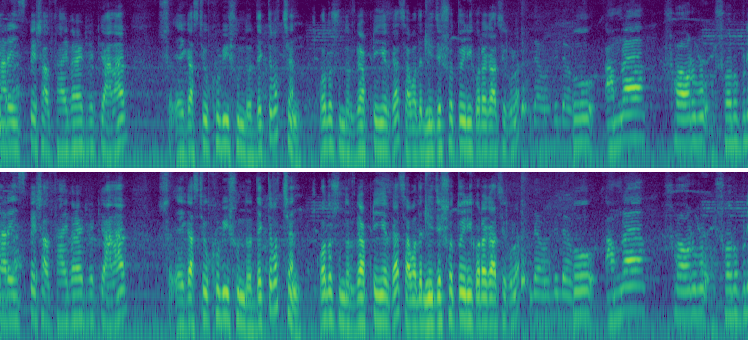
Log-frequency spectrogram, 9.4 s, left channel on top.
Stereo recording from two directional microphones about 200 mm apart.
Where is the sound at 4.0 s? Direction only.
65° right (ahead or behind).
